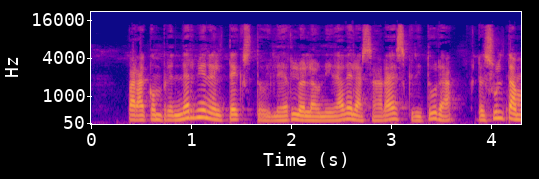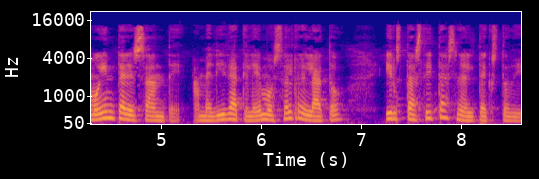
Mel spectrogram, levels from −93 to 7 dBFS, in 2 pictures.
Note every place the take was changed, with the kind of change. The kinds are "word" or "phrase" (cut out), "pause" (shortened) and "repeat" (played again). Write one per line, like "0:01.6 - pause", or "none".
0:03.7 - pause
0:07.3 - word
